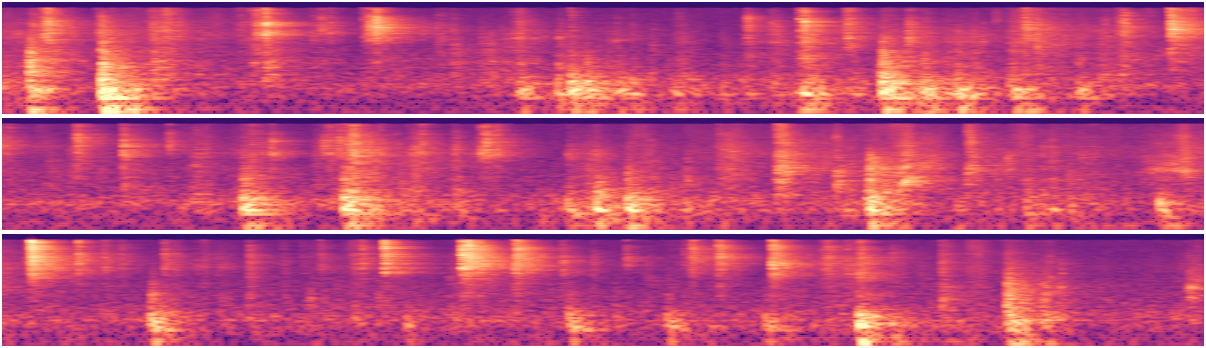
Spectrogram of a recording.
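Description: Faint, irregular scrapes and light knocks, about one a second, of a picture frame being shifted against a wall as its back loops are hooked over two wall screws.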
